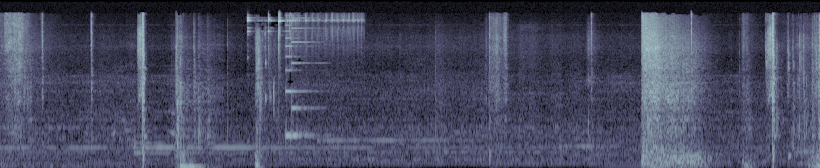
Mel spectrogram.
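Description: Short video game sound effects pop and thud.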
